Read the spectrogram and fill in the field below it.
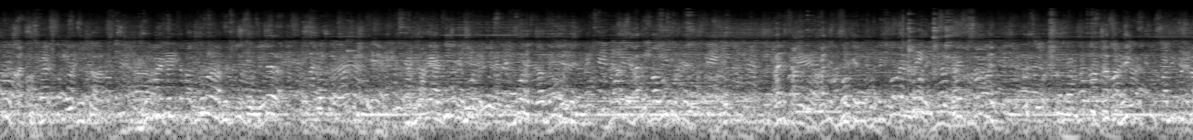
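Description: Many men and women chat and talk over each other close by.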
